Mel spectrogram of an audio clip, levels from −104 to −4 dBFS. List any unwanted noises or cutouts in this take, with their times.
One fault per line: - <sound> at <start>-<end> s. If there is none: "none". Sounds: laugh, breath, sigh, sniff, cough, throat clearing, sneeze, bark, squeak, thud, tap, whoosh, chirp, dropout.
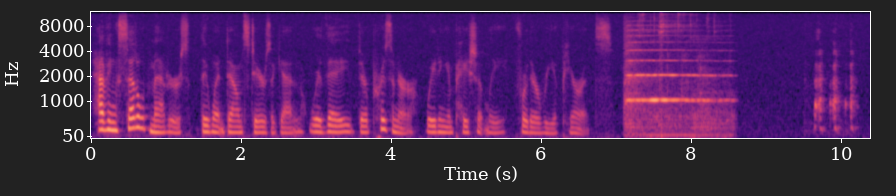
- squeak at 7.1-8.6 s
- laugh at 9.5-10.3 s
